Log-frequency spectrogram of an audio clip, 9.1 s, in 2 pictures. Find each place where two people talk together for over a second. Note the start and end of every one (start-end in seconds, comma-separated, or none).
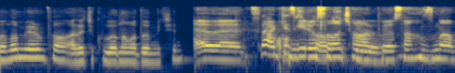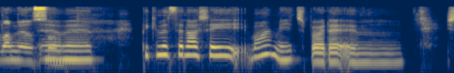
2.7-3.9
